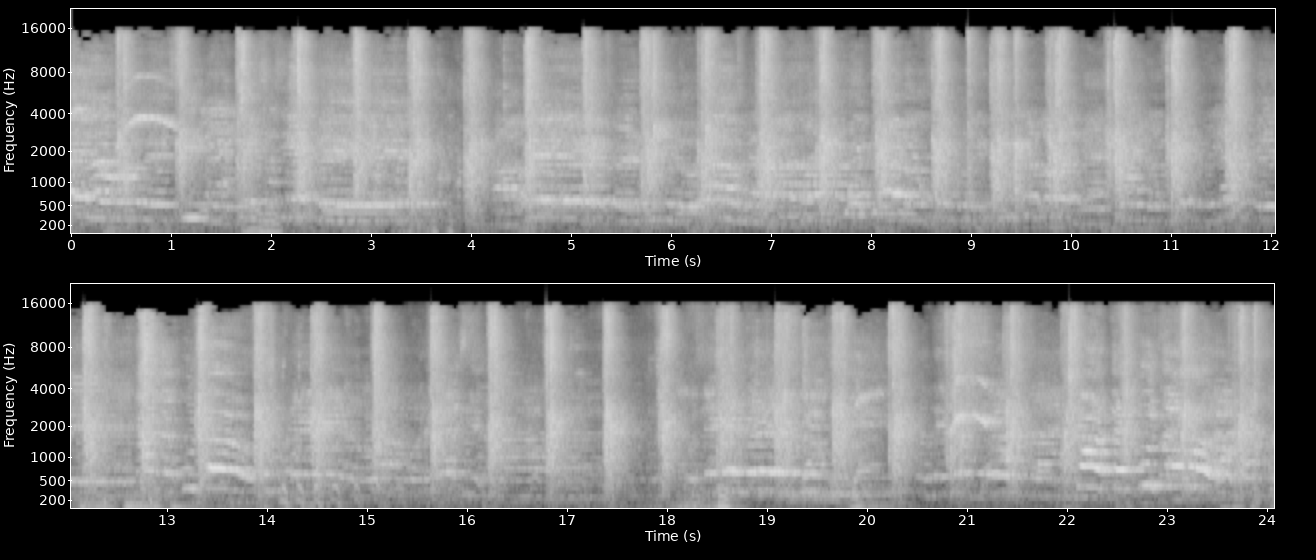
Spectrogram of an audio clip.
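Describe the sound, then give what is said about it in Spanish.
Crowd clapping hands rhythmically in a steady, even beat throughout, many sharp claps accompanying voices singing a folk song. “Bueno, vamos a hacer palmas y vamos a cantar.”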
